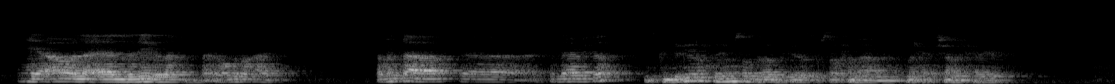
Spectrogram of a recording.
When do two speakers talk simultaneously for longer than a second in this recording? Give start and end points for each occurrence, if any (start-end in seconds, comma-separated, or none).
none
